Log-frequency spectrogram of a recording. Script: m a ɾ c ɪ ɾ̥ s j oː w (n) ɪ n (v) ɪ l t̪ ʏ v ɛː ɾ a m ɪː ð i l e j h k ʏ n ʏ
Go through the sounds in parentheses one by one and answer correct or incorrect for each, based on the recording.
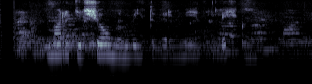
incorrect, correct

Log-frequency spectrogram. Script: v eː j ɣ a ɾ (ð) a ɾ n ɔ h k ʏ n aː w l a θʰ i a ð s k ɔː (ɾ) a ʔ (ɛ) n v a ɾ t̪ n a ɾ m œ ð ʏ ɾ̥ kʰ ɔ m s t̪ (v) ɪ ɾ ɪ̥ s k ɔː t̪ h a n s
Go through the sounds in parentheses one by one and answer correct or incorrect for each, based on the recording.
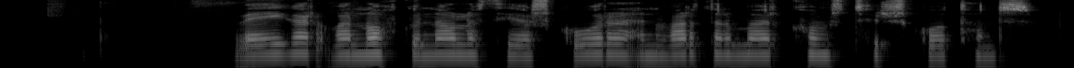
incorrect, correct, correct, incorrect

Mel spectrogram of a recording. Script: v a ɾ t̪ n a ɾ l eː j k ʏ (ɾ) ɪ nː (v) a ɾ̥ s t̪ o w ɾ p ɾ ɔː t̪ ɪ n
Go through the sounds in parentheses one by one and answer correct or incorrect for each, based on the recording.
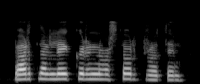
correct, correct

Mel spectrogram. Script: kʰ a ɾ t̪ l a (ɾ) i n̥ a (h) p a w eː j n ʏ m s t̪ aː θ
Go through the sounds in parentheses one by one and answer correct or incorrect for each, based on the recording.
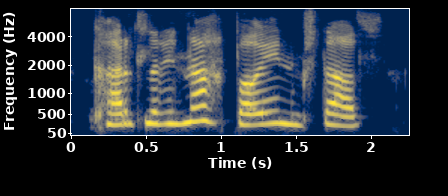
correct, correct

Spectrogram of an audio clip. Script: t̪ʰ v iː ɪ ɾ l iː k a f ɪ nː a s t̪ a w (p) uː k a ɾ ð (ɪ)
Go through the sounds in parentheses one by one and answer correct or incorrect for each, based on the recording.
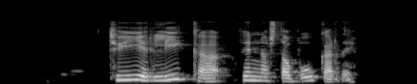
correct, correct

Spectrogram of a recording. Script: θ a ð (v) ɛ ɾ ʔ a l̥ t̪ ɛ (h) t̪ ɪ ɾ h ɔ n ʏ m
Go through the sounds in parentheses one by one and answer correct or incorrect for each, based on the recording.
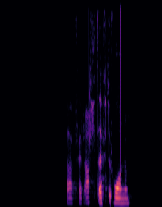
incorrect, incorrect

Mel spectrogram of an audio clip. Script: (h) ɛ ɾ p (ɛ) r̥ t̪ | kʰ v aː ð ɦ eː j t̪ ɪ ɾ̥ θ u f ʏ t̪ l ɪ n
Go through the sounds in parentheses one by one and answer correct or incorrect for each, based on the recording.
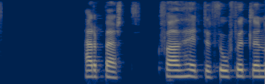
correct, correct

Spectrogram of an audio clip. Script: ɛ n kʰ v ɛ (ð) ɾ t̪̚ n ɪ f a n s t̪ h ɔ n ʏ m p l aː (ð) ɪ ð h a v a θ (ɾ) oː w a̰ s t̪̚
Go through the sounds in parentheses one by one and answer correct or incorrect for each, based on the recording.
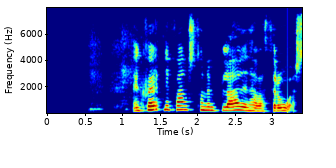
incorrect, correct, correct

